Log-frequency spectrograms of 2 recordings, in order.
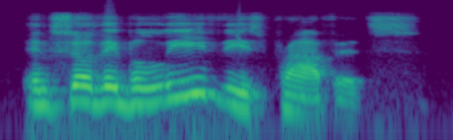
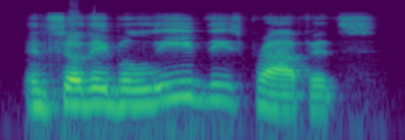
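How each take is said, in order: The two takes are said the same way.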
